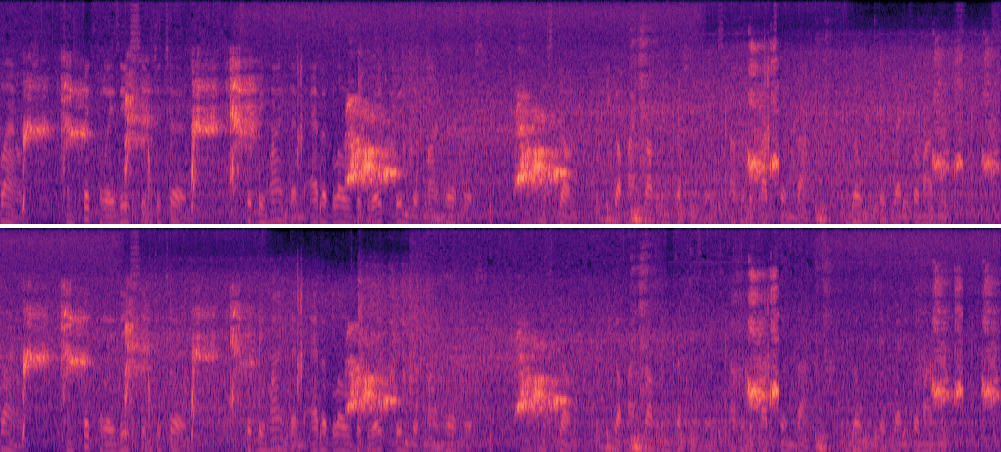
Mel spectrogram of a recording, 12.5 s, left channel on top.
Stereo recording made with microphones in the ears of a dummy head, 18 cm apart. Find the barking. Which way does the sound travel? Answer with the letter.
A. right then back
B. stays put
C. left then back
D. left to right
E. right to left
C.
